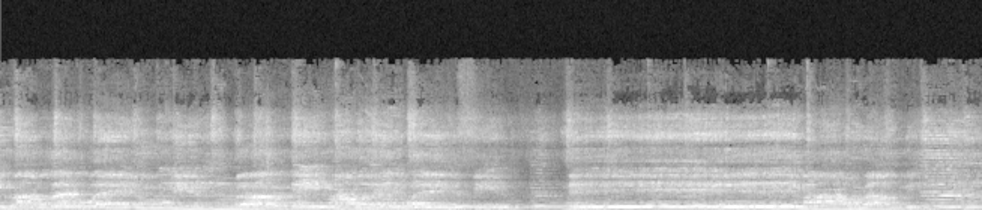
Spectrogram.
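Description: Live acoustic folk song: singing over strummed acoustic guitar and fiddle, with a steady bass pattern underneath.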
